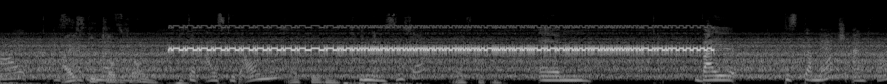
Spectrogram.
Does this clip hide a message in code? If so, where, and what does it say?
Yes: NAVTEX (SITOR-B), 100 baud, 170 Hz shift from 1.7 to 7.1 s, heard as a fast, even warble, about 2000 Hz centre, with speech in German. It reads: BUT HE ONLY SCOWLED.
